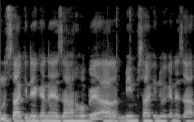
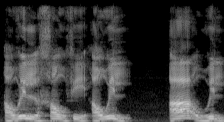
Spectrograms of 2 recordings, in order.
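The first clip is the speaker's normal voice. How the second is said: slow recitation; 5 dB louder, much slower than usual. Shown as a demonstration. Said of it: "এটা ওয়া আর উপরে নিচে জের আছে এখানে".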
